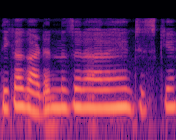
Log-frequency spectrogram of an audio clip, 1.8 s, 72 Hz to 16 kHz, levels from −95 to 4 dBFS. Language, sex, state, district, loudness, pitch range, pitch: Hindi, female, Bihar, Vaishali, -24 LUFS, 245-260 Hz, 255 Hz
